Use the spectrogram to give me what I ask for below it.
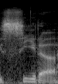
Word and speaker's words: Caeda: a substantial update and this is gonna be Sita yes that's right we're finally going to be pronouncing her name properly Sita is an absolutely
